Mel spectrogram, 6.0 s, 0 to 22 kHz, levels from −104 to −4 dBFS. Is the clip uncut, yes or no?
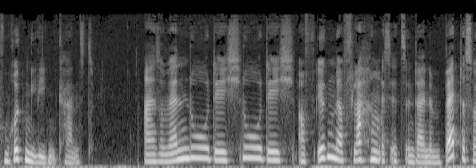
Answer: no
